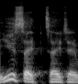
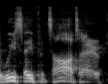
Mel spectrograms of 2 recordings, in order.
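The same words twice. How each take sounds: First: POTATO said the American way, "po-TAY-to". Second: POTATO said the British way, "po-TAH-to". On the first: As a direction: say potato with a long AY in the middle. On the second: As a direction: say potato with a broad AH in the middle. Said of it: "we say potato". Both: Shown as a demonstration.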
